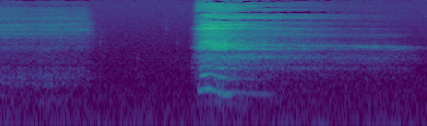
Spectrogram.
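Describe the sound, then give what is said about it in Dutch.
A deep breath in a guided relaxation exercise, in through the nose and out through the mouth. A faint inhale comes first, then a short pause, then a loud, slightly voiced sighing exhale that fades out slowly. “beginnen we met drie diepe ademhalingen. Je ademt naar je buik toe. In door je neus en uit door je mond.”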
